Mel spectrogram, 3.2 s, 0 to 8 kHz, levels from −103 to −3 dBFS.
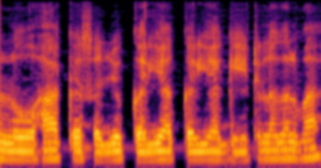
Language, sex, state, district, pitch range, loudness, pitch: Bhojpuri, male, Uttar Pradesh, Gorakhpur, 100-110 Hz, -20 LUFS, 105 Hz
